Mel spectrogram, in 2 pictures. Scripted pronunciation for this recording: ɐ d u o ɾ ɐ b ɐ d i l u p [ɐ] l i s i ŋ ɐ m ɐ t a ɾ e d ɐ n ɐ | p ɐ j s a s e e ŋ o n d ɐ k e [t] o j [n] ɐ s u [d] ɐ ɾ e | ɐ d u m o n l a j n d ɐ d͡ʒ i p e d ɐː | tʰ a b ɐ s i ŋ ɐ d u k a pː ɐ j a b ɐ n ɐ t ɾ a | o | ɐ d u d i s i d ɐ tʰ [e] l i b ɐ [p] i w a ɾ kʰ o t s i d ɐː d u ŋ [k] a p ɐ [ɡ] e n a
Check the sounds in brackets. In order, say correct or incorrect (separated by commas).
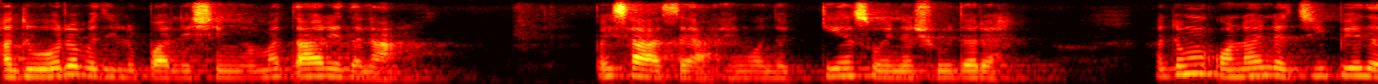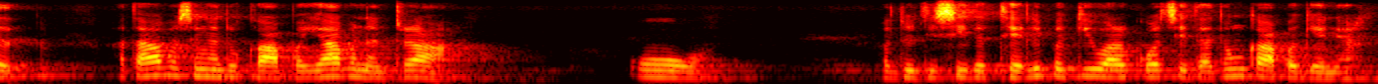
incorrect, incorrect, correct, correct, correct, incorrect, correct, correct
